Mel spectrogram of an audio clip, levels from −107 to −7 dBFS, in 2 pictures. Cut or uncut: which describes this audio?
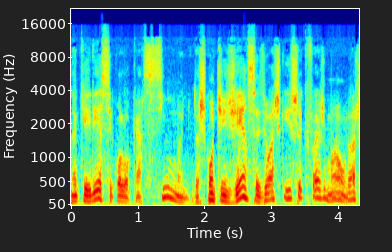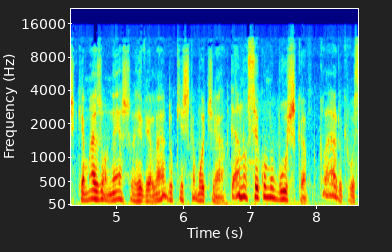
cut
